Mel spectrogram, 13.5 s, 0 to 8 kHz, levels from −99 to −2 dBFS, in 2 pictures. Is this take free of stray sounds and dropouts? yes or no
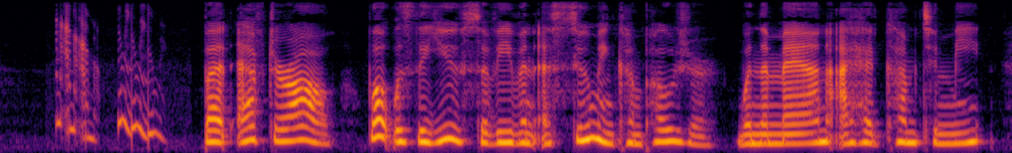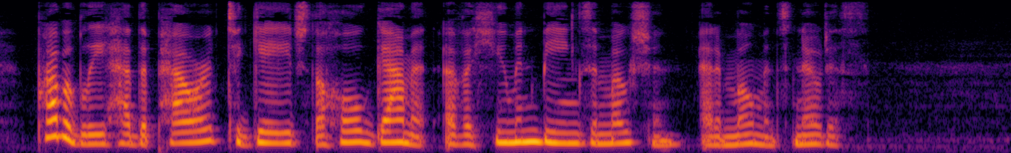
no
